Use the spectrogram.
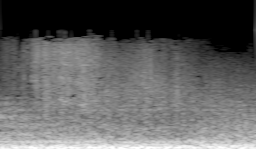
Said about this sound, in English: In a colossal cosmic collision, it slammed into our planet, creating our moon, and according to Crisp, removing the atmosphere that still blights Venus.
